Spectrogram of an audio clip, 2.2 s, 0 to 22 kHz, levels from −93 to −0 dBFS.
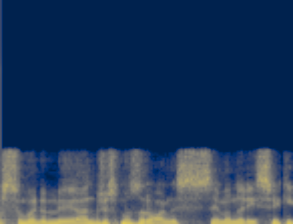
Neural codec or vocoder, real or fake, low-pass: codec, 16 kHz, 1.1 kbps, Voila-Tokenizer; fake; 7.2 kHz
